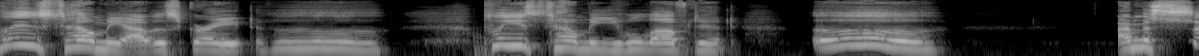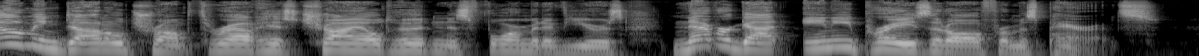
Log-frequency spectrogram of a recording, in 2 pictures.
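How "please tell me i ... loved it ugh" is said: put-on sniveling, whiny voice, higher pitched. Mocking a politician again begging for praise: mocking Donald Trump's sniveling whine. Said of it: "what a sniveling little weaselly thing to do".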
